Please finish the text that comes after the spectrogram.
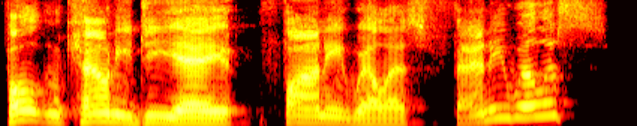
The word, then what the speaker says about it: Fani: Fulton County DA Fani Willis. Fani Willis? How do you pronounce it again? Part of it. You saw what happened in Atlanta with Fani, F-A-N-I, Fani.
